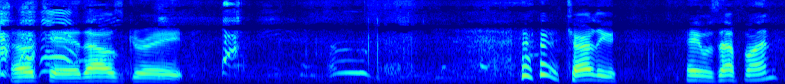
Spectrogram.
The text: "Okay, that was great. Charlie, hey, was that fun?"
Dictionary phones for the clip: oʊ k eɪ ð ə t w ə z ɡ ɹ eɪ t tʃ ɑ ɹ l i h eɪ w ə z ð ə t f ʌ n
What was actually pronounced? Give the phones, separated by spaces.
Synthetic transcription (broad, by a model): oʊ k eɪ ð ə t w ə z ɡ ɹ eɪ t tʃ ɑ ɹ l i h eɪ w ə z ð ə t f ʌ n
